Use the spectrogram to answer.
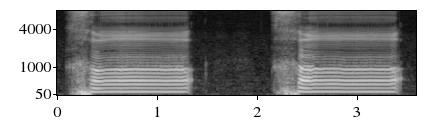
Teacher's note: kho also comes from your throat, so upper part of your throat, and it's simply not kho, no, it's kho, kho, kho.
